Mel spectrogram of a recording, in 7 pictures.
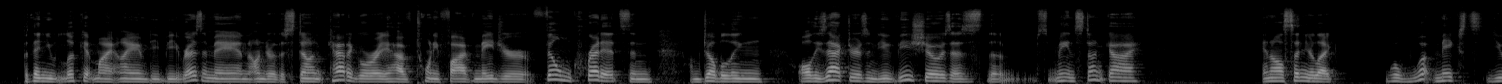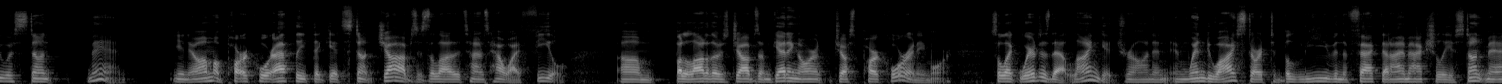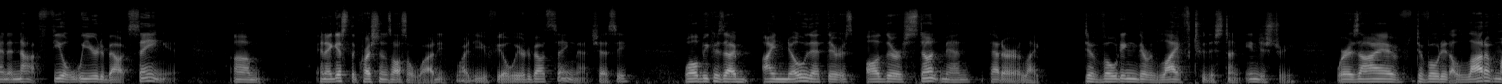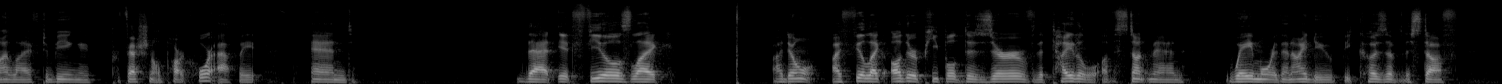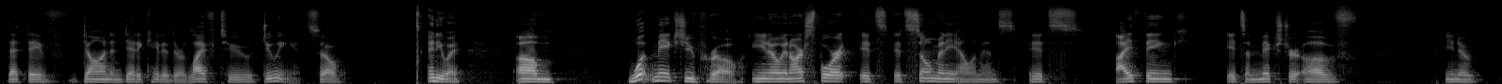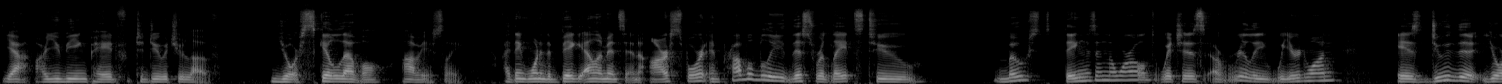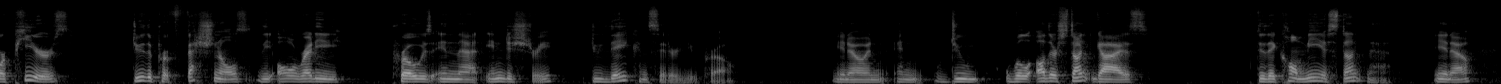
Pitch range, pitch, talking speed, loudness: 115-135 Hz, 125 Hz, 170 wpm, -35 LUFS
